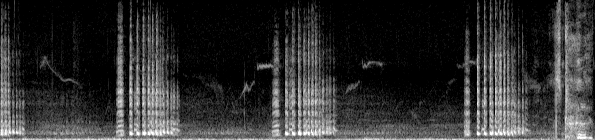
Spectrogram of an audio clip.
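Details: Cranes near a church, calling as a person tries to approach on foot: loud, harsh, pulsed rattling bursts about half a second long, repeated roughly every one and a half to two seconds, with faint background rumble.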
